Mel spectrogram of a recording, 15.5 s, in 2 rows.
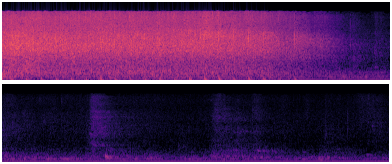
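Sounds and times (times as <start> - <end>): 
crowd applauding for the young people: 0.0 - 6.9.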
